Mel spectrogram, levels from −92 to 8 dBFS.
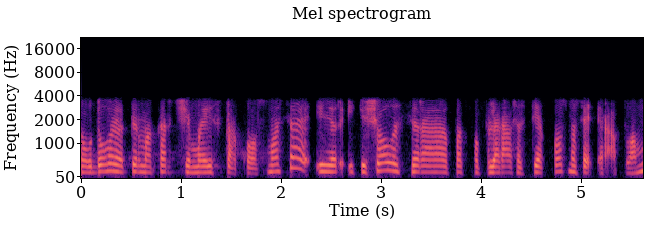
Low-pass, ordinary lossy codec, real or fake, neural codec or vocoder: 3.6 kHz; Opus, 16 kbps; fake; vocoder, 22.05 kHz, 80 mel bands, WaveNeXt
